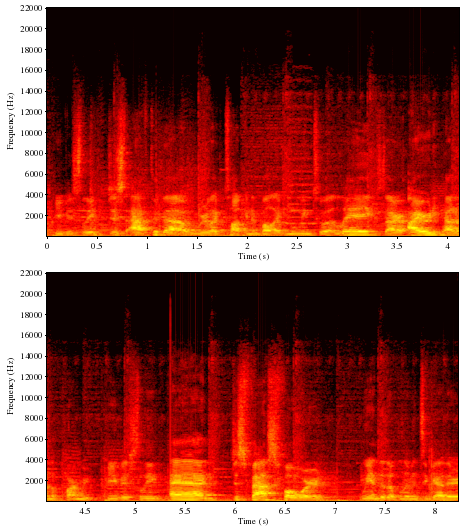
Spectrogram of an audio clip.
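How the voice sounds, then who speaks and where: An American social media influencer in his late teens chats casually to camera, answering questions about himself in a reverberant, mid-range voice. He's bubbly and playful, with quick laughs and jokey asides.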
